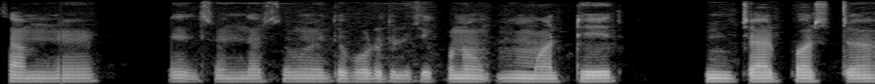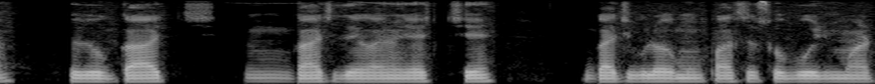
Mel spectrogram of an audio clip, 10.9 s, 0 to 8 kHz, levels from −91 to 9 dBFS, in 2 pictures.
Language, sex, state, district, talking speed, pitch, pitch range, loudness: Bengali, male, West Bengal, Purulia, 115 wpm, 105 Hz, 105-110 Hz, -26 LUFS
